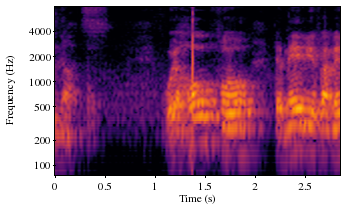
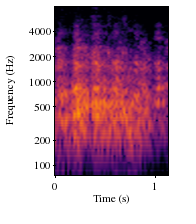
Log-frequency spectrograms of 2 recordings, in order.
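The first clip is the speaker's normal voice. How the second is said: high burst of laughter, unvoiced; 13 semitones higher, 5 dB quieter than usual. Real, not acted. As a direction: break into a laugh. Laughs at his own story.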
